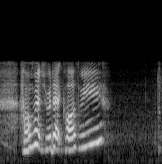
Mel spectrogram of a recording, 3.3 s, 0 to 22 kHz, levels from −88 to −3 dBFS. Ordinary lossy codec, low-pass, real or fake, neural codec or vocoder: none; 5.4 kHz; real; none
